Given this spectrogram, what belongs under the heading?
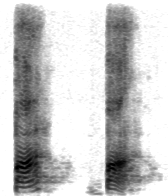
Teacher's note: o lábio superior tá o lábio inferior tocou lábio superior Bah o lábio inferior tocou o lábio superior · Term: bilabial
